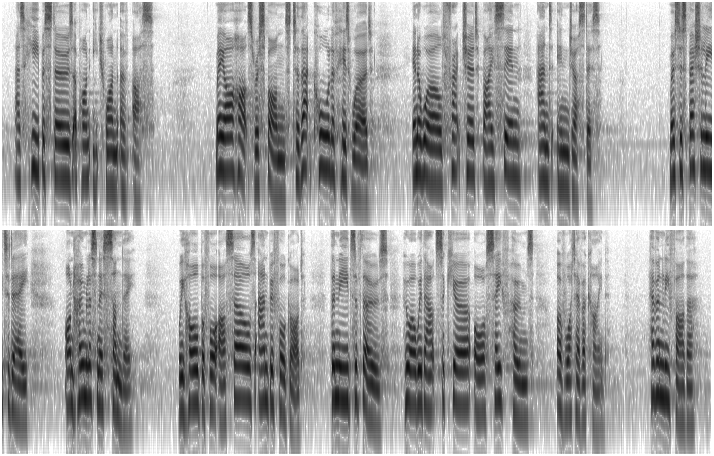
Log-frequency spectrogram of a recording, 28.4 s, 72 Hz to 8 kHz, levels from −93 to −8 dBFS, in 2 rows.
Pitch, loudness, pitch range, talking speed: 200 Hz, -21 LUFS, 170-220 Hz, 115 wpm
